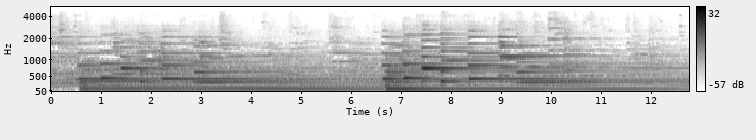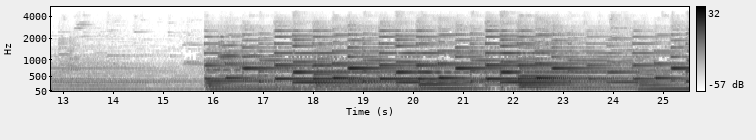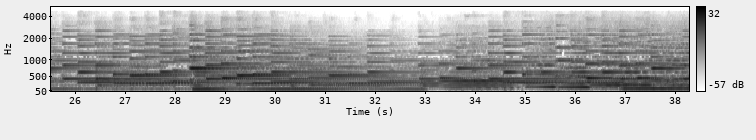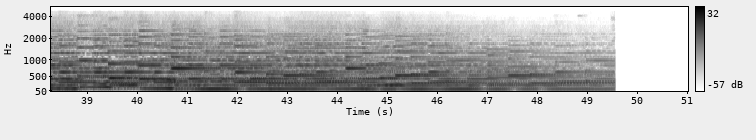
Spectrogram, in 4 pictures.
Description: Piano,Vibes,Linen sheet
Cello
Violin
